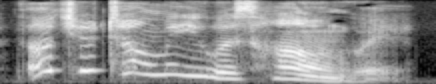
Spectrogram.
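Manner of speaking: high, plaintive complaint; a hurt cry of disappointment; wailing. A narrator's reading. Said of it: "Janie wailed".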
